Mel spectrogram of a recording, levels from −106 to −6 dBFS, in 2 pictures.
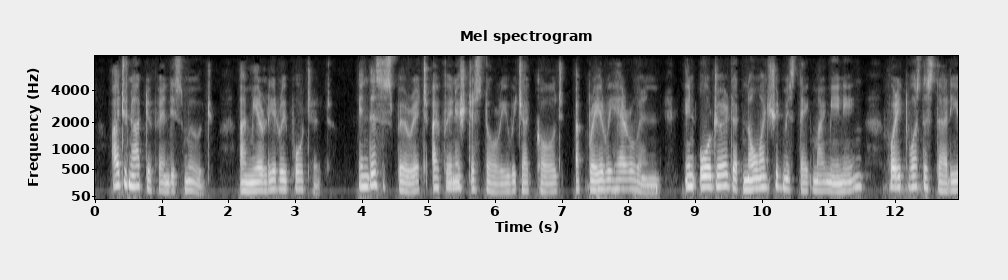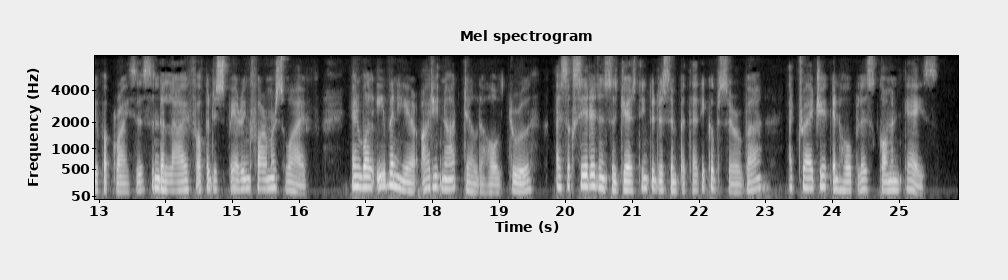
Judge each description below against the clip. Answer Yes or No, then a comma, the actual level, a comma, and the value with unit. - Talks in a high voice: No, medium, 140 Hz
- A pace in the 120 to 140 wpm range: No, average, 170 wpm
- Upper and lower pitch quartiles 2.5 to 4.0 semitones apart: No, average, 4.5 semitones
